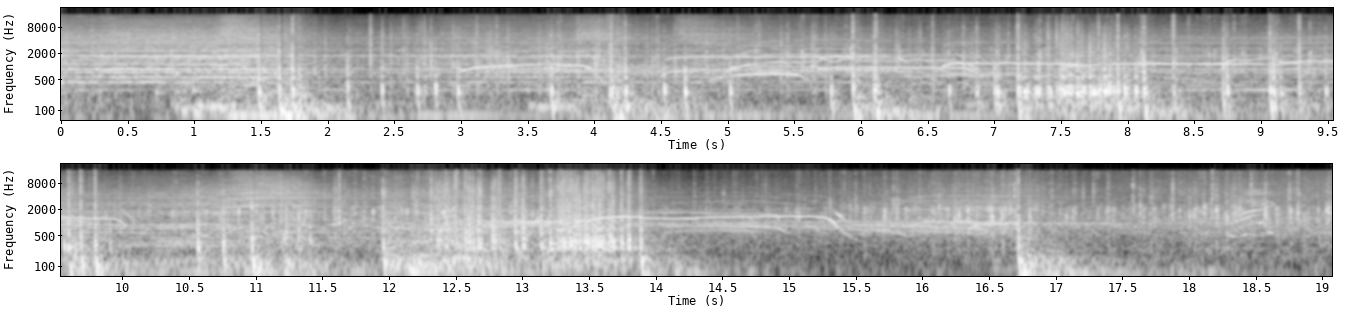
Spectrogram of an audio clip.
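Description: Fireworks bursting, many sharp bangs and low booms, over loud show music.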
